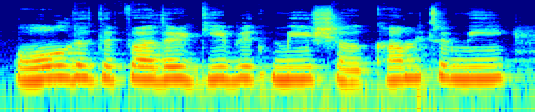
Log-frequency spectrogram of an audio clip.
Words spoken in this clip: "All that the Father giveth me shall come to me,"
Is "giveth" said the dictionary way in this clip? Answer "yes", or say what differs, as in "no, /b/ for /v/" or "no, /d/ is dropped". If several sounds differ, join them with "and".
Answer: no, /t/ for /θ/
